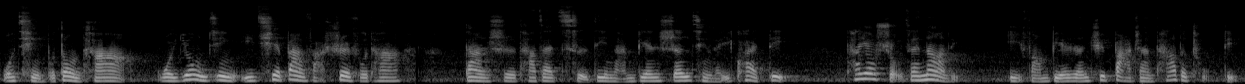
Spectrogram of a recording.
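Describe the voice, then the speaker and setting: A woman voicing a steady middle-aged pioneer father, speaking low and measured as he recounts events. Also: slight background noise. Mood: calm.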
